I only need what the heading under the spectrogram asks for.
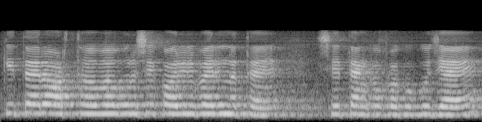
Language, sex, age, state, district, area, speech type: Odia, female, 45-60, Odisha, Khordha, rural, spontaneous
